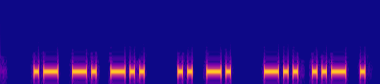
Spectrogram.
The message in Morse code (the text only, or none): AND IN DUE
